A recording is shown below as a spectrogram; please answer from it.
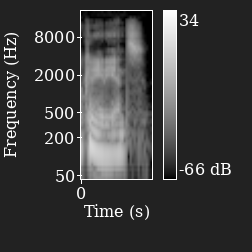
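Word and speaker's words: Canadiens: is silent like it's don't mispronounce the name. It's Montreal Canadians. It's it's like it's a U not an O. You don't draw it out. It's it's a very tight first syllable. And then it's spelled with an e Canadians cuz that's the French spelling. So it's Canadians like you know people from Canada.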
